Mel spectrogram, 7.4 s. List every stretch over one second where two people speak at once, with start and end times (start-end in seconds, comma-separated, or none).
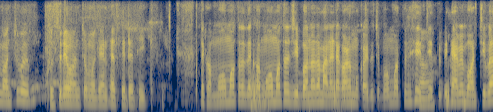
none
